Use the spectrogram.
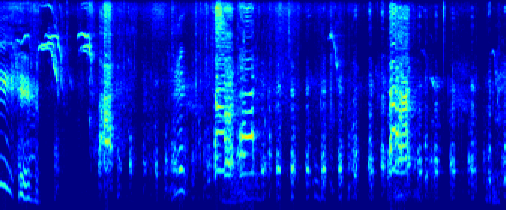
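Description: Village country chickens and roosters, a flock with pox disease, cluck and call in a rapid, uneven string of sharp, close calls. Occasional voices are heard in the background.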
